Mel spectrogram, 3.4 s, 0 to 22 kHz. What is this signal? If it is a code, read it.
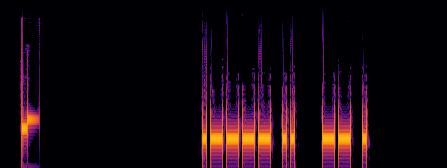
Morse code, heard as a keyed tone, about 42 wpm, 700 Hz. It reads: 1I ME
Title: Winter Field Day Exchanges 40wpm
